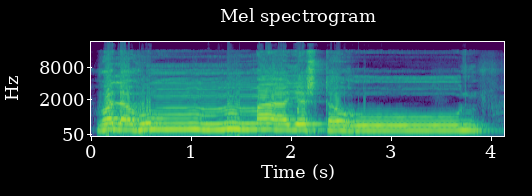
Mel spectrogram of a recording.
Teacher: یہاں پر ادغام شفوی ہوگا، میم ساکن کے بعد جب میم آوے تو میم میں گنہ کرنا ہے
